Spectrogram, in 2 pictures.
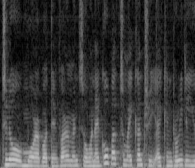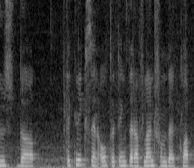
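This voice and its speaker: A woman from South Sudan with a mellow voice speaks hesitantly and personally, over faint background noise. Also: medium pitch, fairly even intonation, a little fast. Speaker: panel guest. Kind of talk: panel discussion answer.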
